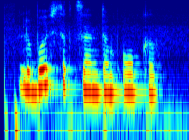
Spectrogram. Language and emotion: Russian, neutral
